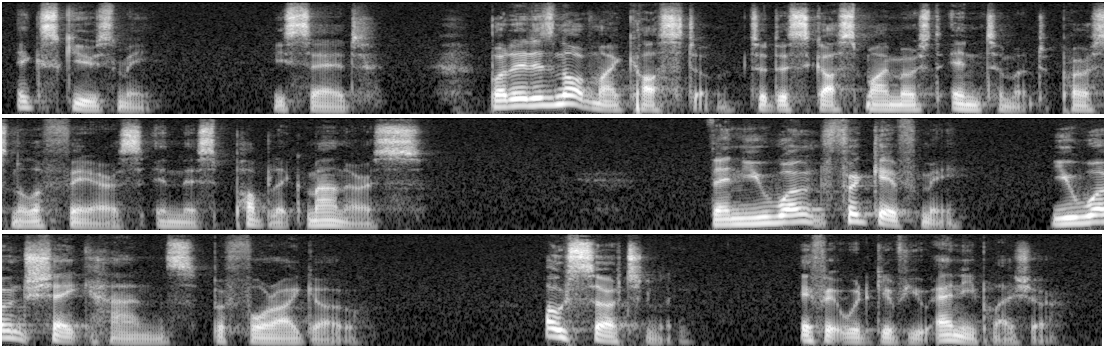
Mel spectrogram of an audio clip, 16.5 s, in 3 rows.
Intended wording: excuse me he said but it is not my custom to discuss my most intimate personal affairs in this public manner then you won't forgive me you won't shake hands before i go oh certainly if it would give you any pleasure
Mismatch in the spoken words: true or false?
true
